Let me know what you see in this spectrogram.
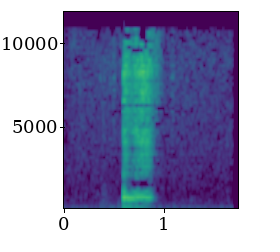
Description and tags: toilet fart 4
aliens, art, beat, car, computer, explosion, flatulation, flatulence, frog, frogs, gas, laser, nascar, noise, poot, race, ship, snore, space, weird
